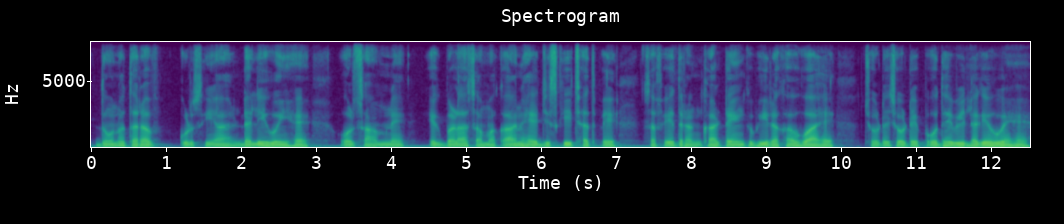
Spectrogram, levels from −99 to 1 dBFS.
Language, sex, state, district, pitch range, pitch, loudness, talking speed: Hindi, male, Uttar Pradesh, Jyotiba Phule Nagar, 110-120 Hz, 115 Hz, -27 LUFS, 150 wpm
